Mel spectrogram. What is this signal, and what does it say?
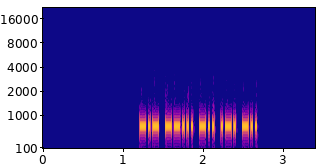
Morse code, heard as a keyed tone, about 42 wpm, 700 Hz. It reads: K7DRD
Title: USA Call Signs - 4x Character Spacing - 45wpm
